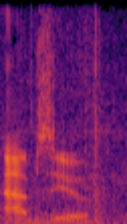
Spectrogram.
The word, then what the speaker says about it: abzu: it's a sumerian word uh maybe zu uh pronounced abzu which means ocean wisdom or to no water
